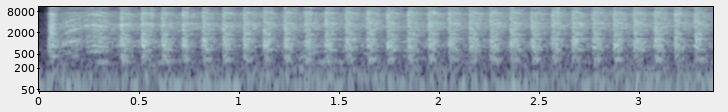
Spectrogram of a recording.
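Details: 2007 Lexus GS300, engine cranks but won't start, check-engine light not on at key-on: steady fast starter churn with even compression pulses about six a second, never catching.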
